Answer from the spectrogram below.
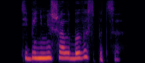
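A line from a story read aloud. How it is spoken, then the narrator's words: Plain. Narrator (Russian): сказала Лиссандра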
